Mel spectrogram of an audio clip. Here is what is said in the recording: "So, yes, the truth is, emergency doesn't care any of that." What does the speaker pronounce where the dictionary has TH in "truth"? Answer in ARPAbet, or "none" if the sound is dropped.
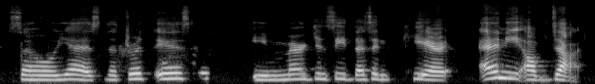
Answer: T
